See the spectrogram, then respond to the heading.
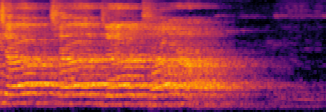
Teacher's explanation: क्योंकि जब हम चावड़ का उच्चारण करते हैं तो हमारी जो वायु है, जो जिह्वा है, वो तालु से छूती है, इसलिए इनका तालव्य है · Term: तालव्य व्यंजन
